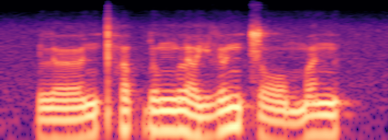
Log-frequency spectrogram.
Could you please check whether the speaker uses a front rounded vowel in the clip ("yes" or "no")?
yes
